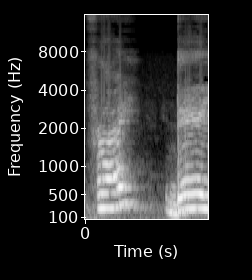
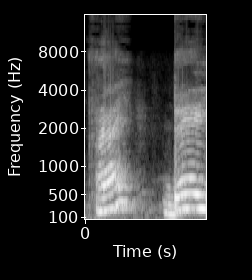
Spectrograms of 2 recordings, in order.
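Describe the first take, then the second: The two takes are said the same way.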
